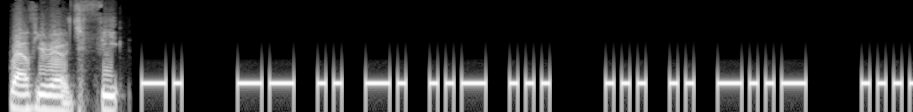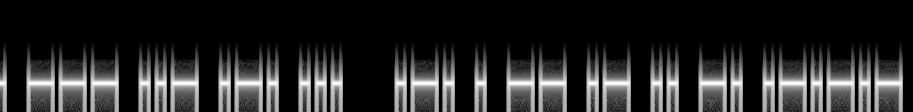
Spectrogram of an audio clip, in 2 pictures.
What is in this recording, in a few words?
announcement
